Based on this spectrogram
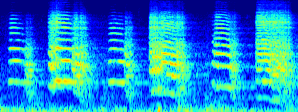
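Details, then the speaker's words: XC suspension: rapid high rubbery squeaks, about three a second, from sway bar rubbing on chassis; fix planned by dropping sway bar via link nuts. "And it is actually the sway bar rubbing on that part of the chassis, which I'm sure you'll agree it's none too good."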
